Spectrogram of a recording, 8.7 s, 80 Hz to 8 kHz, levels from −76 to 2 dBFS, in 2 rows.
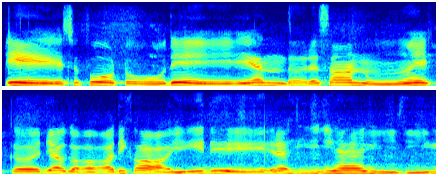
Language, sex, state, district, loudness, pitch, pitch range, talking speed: Punjabi, male, Punjab, Kapurthala, -16 LUFS, 195 Hz, 175-220 Hz, 85 wpm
